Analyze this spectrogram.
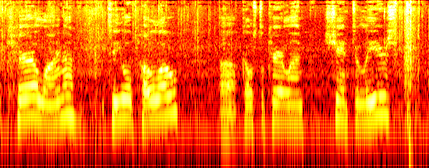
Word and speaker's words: Chanticleers: Coastal Carolina Chanticleers. Chanticleers.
